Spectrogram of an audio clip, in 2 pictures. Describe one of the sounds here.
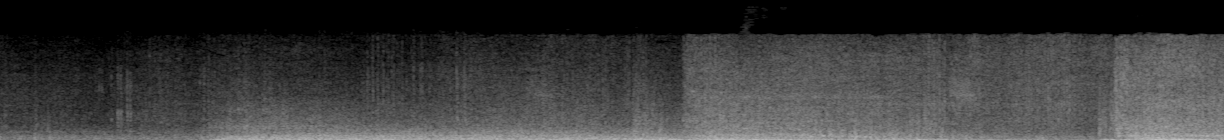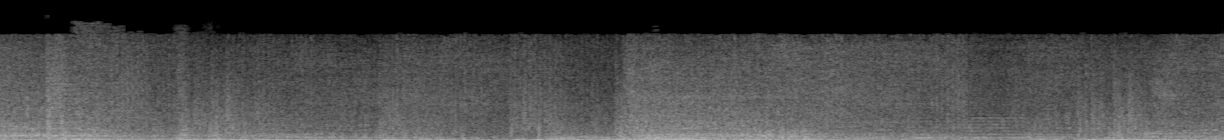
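Heavy blows and roars ring out in a video game fight.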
